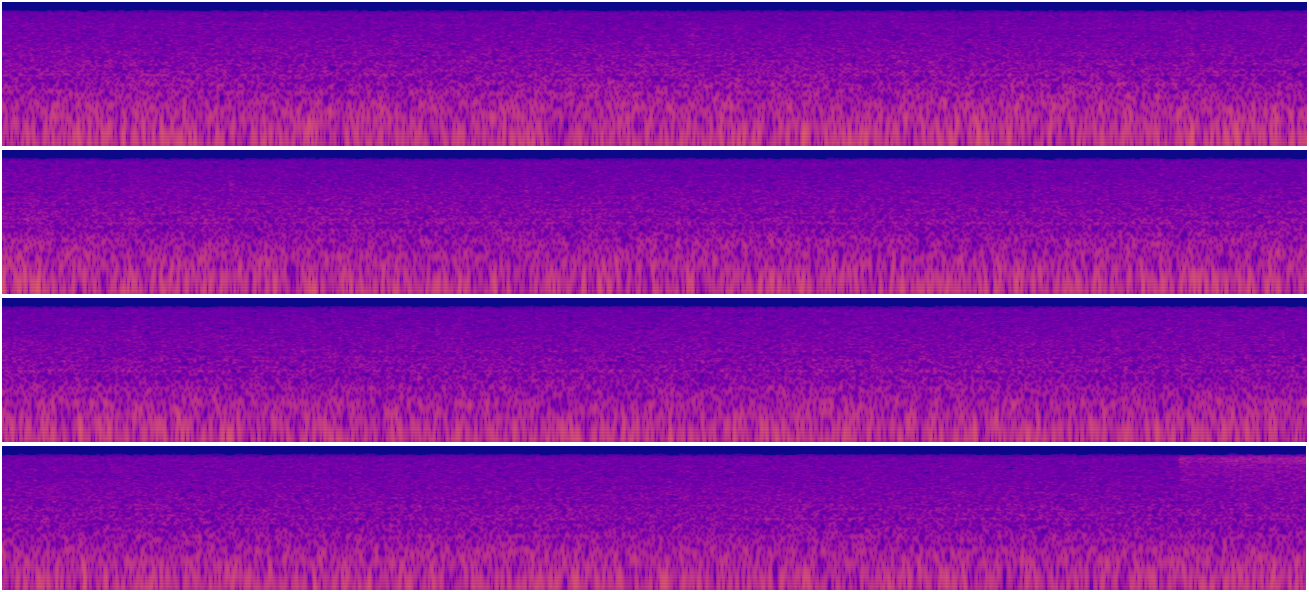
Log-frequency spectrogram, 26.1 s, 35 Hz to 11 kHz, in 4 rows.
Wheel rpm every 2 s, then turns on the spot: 0, 0, 0, 0, 0, 0, 0, 0, 0, 0, 0, 0, 0.
none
